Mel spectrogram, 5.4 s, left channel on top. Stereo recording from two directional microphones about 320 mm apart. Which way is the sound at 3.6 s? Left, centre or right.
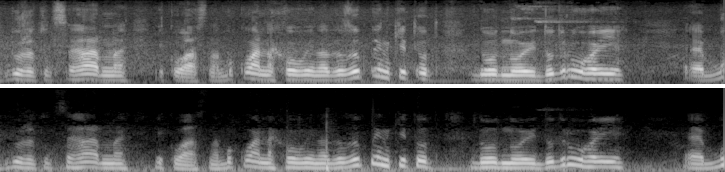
Centre.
